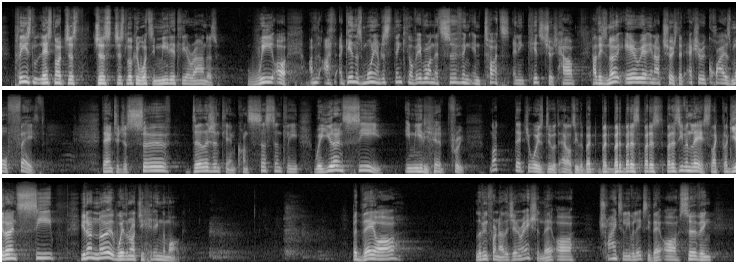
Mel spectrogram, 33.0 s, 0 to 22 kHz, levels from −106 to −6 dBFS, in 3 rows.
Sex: male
